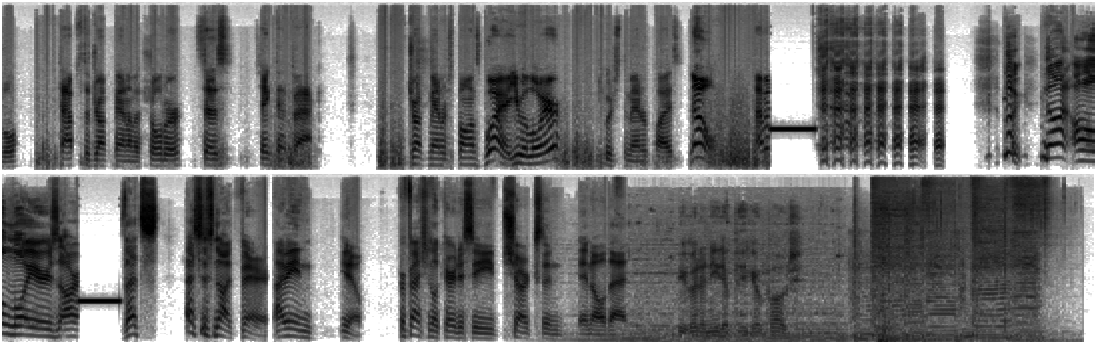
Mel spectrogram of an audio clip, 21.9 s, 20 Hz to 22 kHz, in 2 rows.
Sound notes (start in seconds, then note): 7.6 beep; 8.1 laughs; 11.6 beep; 18.4 cool rock music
